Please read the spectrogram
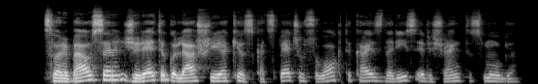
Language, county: Lithuanian, Vilnius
